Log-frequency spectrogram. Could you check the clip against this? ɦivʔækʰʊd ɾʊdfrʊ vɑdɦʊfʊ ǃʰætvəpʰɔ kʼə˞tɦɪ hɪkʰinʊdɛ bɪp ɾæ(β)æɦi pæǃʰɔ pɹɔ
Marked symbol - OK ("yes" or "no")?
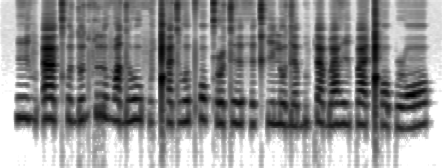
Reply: no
